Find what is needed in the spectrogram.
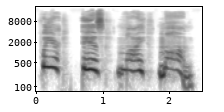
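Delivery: high, slow, word-by-word yell; furious yell. A narrator's reading. Daughter punching her mother's suspected kidnapper, furious yelling. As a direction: yell each word like a blow. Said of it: "she yelled as she landed blow".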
